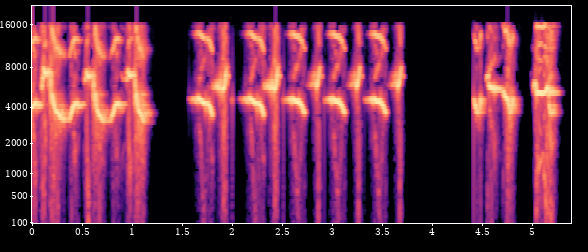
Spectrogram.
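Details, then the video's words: High, sweet 'wucit' phrases of a Coal tit (Periparus ater), recorded to train cage birds: a few curling notes, then an evenly spaced run of sharp falling whistles, then scattered fragments after a pause. "Masteran Burung Gelatik Wucit Panjang Ngalas - Coal Tit"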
